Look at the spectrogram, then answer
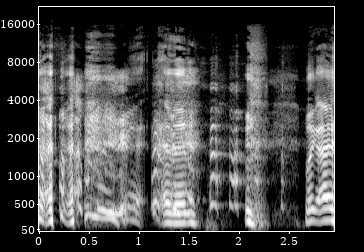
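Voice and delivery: real laughter breaking through; cracking up mid-story; laughing. Real, not acted. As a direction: laugh hard as you tell it. Laughing while telling story.

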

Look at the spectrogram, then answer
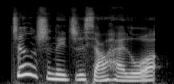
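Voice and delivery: usual speaking voice

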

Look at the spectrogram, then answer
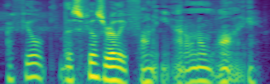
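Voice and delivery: echoey mic sound. Real, not acted. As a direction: voice with a roomy echo. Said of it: "I sound, like, echoey".

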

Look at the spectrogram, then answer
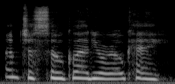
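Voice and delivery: lightly voiced teary relief; tearful smile. Hermione to recovering Draco, relieved through tears. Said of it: "smiled through her tears".

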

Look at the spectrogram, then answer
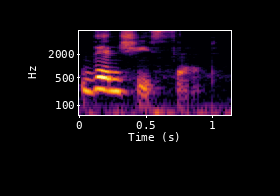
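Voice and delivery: plain reading voice

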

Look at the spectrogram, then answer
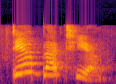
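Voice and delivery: "Der bleibt hier" with "Der" pitched high; emphatic. A narrator's reading. Herr Mohn refuses to lend the fish, emphatic "Der bleibt hier". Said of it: "sagte Herr Mohn mit Nachdruck".

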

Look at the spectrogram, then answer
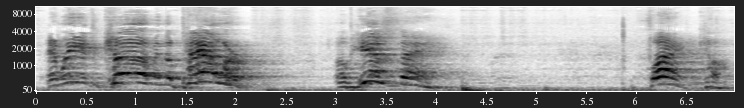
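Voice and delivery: high, building revival preacher's cry; full-force preaching. Real, not acted. Preacher rallying the church round the rock, full-force preaching. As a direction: preach it out loud, drawing out the big words.

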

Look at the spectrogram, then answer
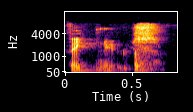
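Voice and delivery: "fake news" said softly and darkly; quiet, ominous. Shown as a demonstration. Naming Trump's two deadliest words, said soft. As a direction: let "fake news" drop soft and grave. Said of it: "the two deadliest words".

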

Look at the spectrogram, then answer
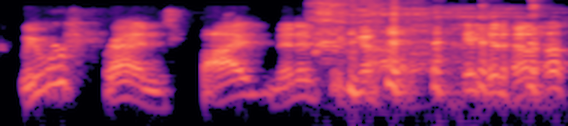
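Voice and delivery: laughing through the words. Real, not acted. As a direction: chuckle out the punchline. Laughing at the absurdity.

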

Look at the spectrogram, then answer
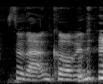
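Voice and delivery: laughing. Real, not acted. Joke about red-haired Scots.

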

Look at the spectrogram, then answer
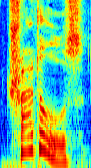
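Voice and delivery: a high, triumphant reveal of the name. A narrator's reading. Narrator answering Steerforth's guess, triumphant and high. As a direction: announce it like a winning card. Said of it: "I replied triumphantly".

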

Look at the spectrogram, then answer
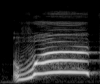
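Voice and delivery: high, loud disbelieving what; stunned shout of disbelief; shocked. Real, not acted. Shocked at the answer.

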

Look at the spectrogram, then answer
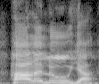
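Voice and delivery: ordinary delivery

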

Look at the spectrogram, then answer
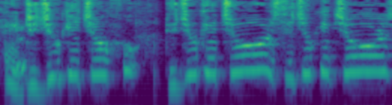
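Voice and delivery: mock the self-appointed mayor of the place; nosy busybody. Mimicking nosy customer at Popeyes.

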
